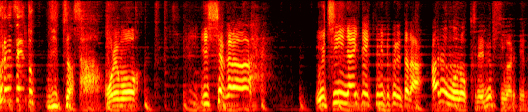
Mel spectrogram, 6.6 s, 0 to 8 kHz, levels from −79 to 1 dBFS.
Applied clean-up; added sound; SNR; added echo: neural mask model RNNoise.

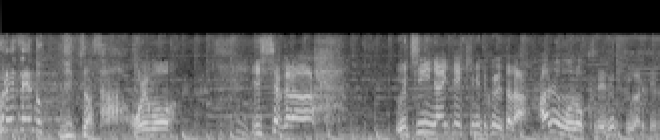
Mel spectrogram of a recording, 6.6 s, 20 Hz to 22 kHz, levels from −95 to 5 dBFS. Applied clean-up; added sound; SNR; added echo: none; none; none; none.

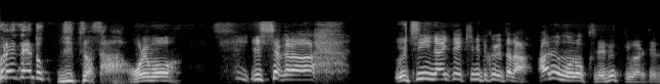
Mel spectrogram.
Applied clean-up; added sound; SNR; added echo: neural mask model Resemble Enhance denoiser.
